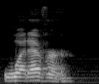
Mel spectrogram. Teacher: the tongue is slightly further back in the final R sound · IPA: ɹ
